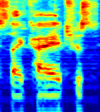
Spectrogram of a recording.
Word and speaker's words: psychiatrist: Probably why can't you hear a psychiatrist in the bathroom because the P is silent.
